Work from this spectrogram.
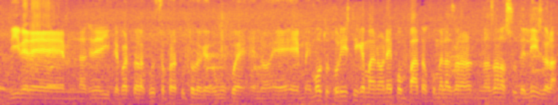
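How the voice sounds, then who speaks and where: Over noticeable background noise, a man with a fairly low pitch speaks very fast in a monotone, flat delivery with hardly any pauses. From northern Italy, Ferrara. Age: 40s. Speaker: real estate agent and relocation helper. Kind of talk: casual interview conversation. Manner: halting, many repetitions.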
